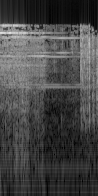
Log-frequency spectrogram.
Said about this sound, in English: Phone's ringing.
